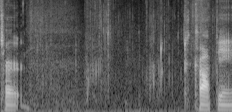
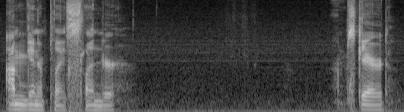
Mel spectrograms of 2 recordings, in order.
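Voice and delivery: usual speaking voice

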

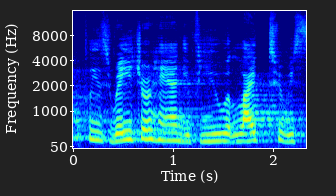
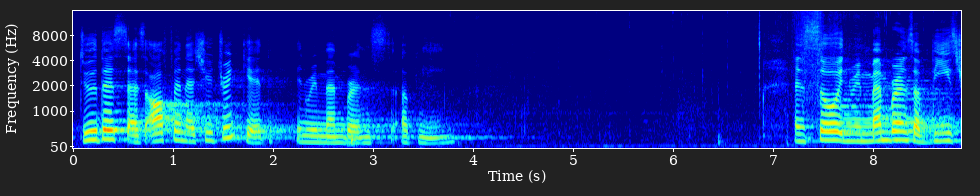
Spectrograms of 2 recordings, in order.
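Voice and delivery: liturgical prayer; 5 dB louder than usual. Real, not acted. Recites words of institution.

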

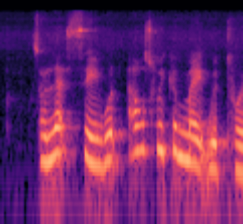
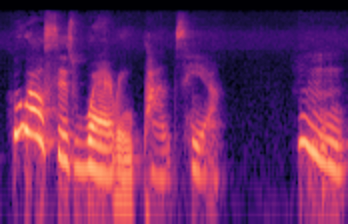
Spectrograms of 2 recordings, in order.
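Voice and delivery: bright, bouncy storybook read-aloud; lively picture book voice for kids; reading to children; 5 semitones higher, 8 dB louder, slower than usual. Acted. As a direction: read it like bedtime story time for little ones.

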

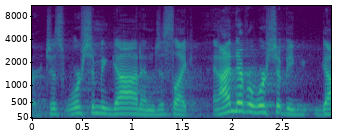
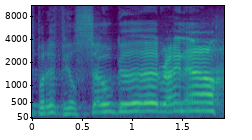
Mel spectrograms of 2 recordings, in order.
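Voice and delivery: slow, higher, hammed-up bliss; overwhelmed delight; 6 semitones higher, slower than usual. Teen feeling power roll off the man, overwhelmed delight. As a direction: stretch it out into comic ecstasy.

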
